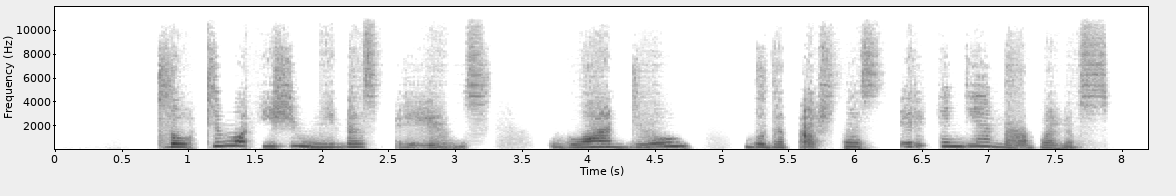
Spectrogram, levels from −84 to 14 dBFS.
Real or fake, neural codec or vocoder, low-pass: fake; codec, 44.1 kHz, 0.9 kbps, DAC; 10.8 kHz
